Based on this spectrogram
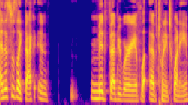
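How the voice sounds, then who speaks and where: A woman in an unremarkable speaking voice talks at a fairly quick pace and medium pitch with lively intonation, in a dry, close sound with no echo. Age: 40s. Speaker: blogger. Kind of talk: casual interview.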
